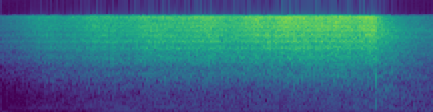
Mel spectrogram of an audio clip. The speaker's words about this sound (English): At the workshop of Protecto Glass in Mexico City, workers cut plates of ballistic steel with a torch.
